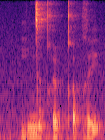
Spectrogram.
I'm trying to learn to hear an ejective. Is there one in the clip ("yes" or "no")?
yes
